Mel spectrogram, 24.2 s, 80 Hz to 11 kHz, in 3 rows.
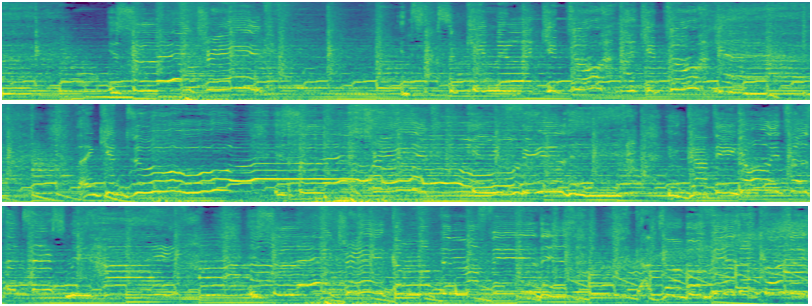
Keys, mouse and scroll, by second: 1.7 click, 4.2-5.0 typing, 5.6 click, 15.6 click, 19.7 click.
